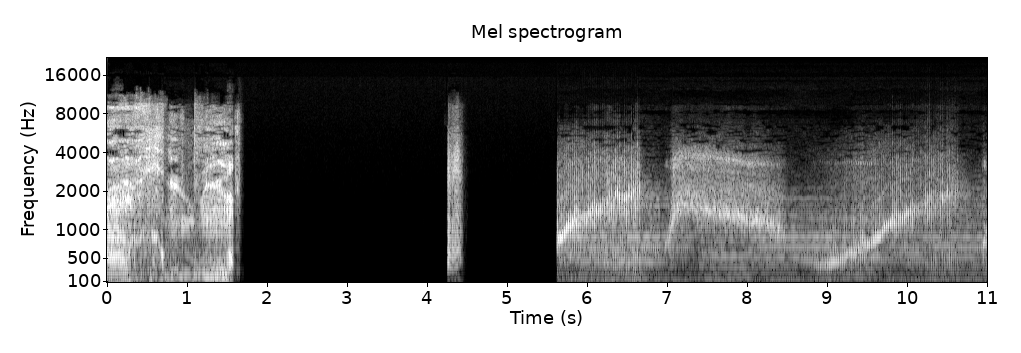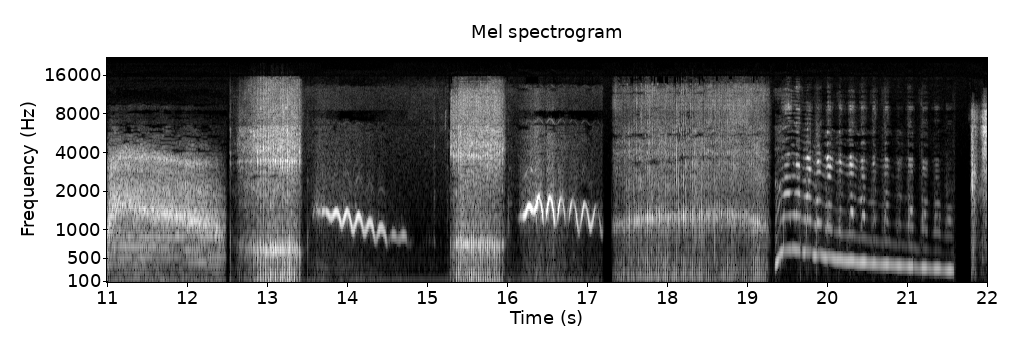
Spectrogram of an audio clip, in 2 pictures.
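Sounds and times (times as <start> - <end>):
comic snoring with whistle: 5.6 - 6.8, 8.8 - 10.8, 12.1 - 14.7, 15.3 - 16.5, 17.2 - 19.3.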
